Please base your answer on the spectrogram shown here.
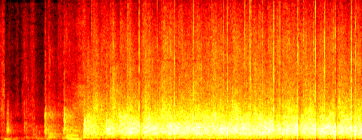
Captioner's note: applause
